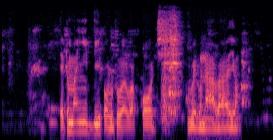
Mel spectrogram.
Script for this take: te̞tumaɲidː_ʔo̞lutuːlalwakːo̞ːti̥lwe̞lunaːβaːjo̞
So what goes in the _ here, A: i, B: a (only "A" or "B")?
A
